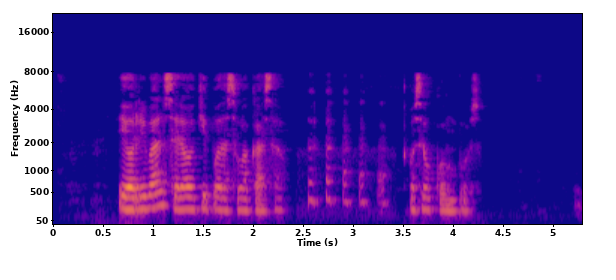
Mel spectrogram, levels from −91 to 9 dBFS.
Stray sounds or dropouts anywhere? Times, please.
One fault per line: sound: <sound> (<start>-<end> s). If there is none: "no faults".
sound: laugh (2.5-3.4 s)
